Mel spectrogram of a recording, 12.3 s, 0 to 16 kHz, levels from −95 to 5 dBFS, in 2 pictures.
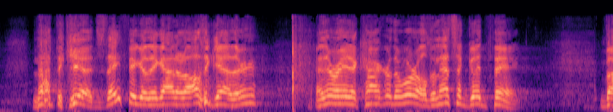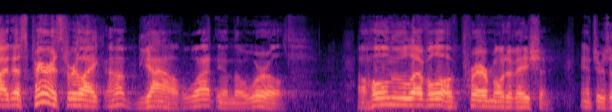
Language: English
